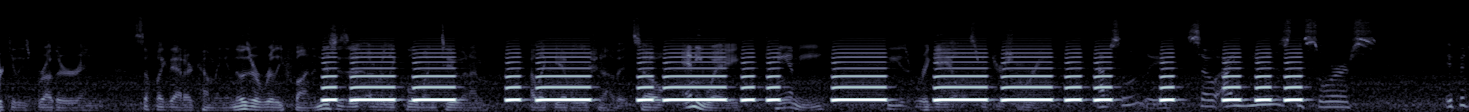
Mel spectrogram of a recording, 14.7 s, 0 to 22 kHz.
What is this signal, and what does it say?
Morse code, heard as a horn, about 8 wpm, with speech in English. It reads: WALTZES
